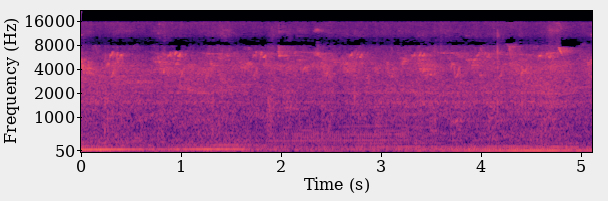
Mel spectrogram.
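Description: Birds chirping with scattered short calls over a low rumble that eases off after about two seconds.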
